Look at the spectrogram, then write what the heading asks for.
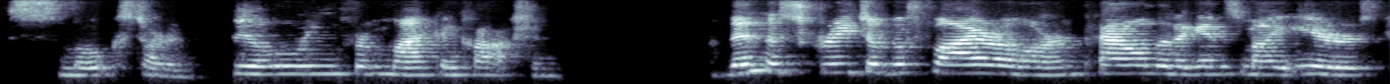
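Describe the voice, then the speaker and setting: A woman's voice: fairly high pitch, steady tone, measured pace. A woman teacher doing a children's read-aloud, explaining things simply and speaking directly to her students. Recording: roomy, echoey sound.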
